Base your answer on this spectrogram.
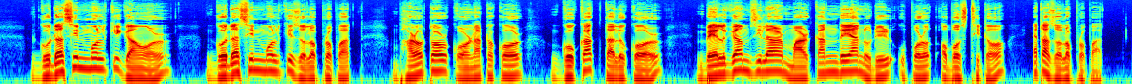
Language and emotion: Assamese, neutral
